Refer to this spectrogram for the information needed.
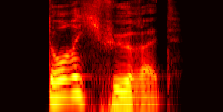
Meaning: second-person plural dependent subjunctive II of durchfahren
- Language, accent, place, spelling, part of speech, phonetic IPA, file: German, Germany, Berlin, durchführet, verb, [ˈdʊʁçˌfyːʁət], De-durchführet.ogg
